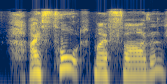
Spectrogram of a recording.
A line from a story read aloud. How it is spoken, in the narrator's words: said Lucy, excusing herself, with a pale face and in a faltering voice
